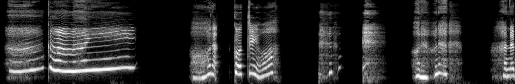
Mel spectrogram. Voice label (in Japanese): スライム音無し, ASMR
